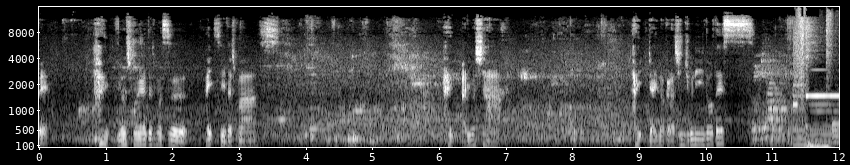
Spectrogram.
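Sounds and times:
faint distant voices: 0.0s - 11.3s.

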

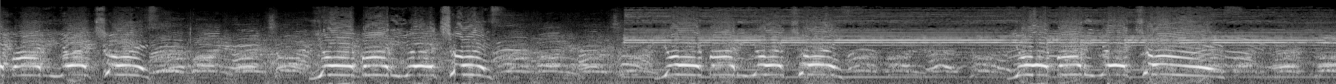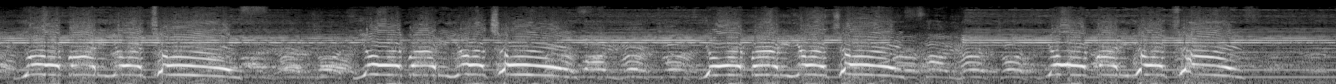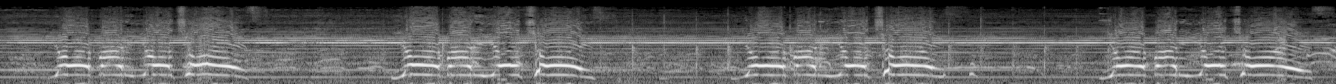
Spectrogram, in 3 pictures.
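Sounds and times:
crowd shouting: 0.0s - 40.0s
car horn long blast: 6.1s - 40.0s.

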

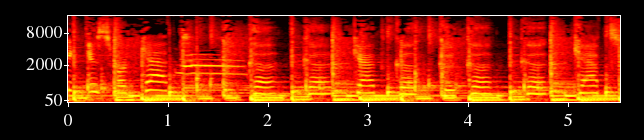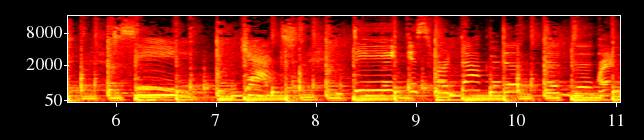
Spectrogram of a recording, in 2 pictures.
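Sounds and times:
upbeat children's music: 0.0s - 11.0s
cartoon cat meowing: 0.9s - 1.9s.

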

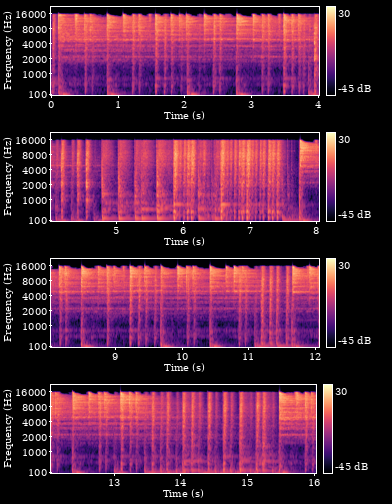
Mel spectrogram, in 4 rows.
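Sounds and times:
drum kit beat: 0.0s - 16.0s.

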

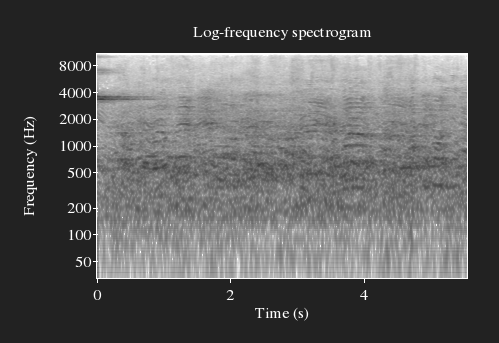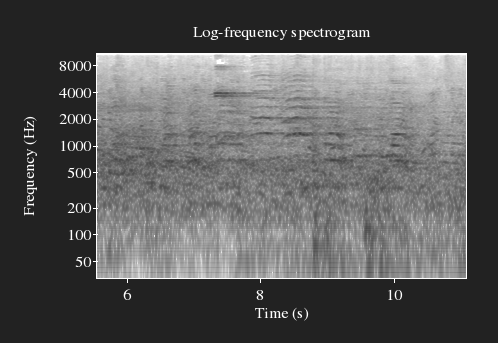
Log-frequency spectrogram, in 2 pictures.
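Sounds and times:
spectators talking in echoing gym: 0.0s - 11.0s.

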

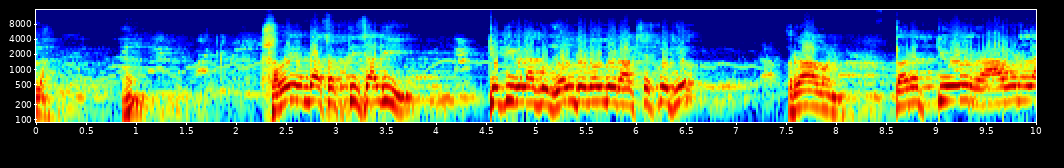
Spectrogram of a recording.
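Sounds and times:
man speaking into a microphone: 0.0s - 1.2s, 2.2s - 10.0s
faint higher voices: 0.0s - 10.0s.

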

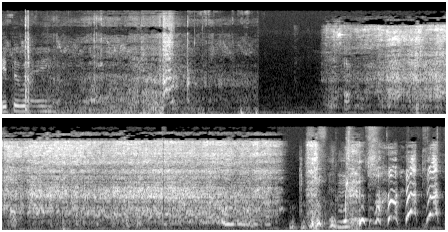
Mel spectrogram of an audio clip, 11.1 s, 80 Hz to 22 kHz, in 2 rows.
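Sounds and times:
noodle slurp: 4.0s - 9.2s.

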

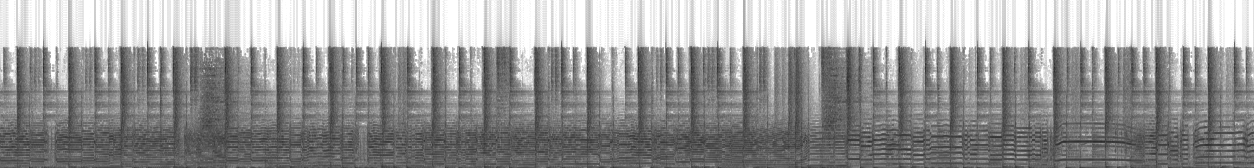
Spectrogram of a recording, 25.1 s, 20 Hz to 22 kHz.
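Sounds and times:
guitars playing melodic line: 0.0s - 25.0s
keyboard backing: 0.0s - 25.0s
steady drum beat: 0.0s - 25.0s.

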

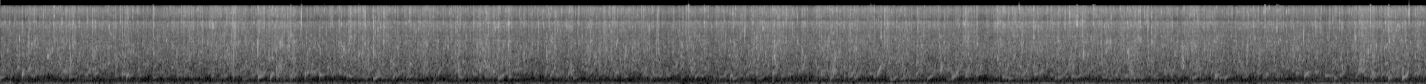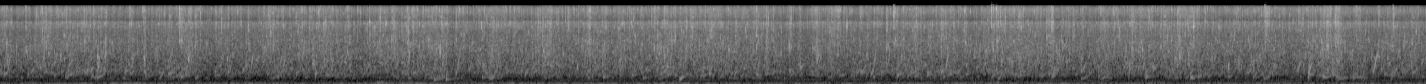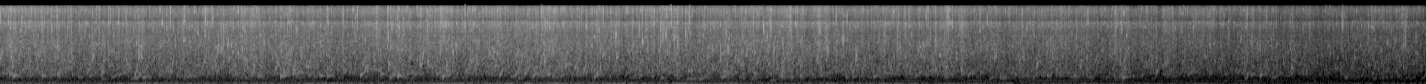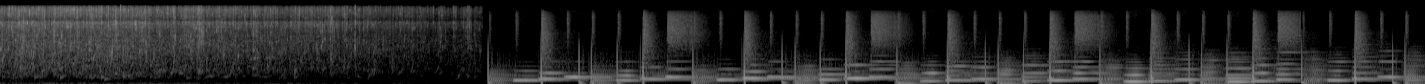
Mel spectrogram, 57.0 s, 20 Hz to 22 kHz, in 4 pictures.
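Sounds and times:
stream water babbling over stones: 0.0s - 47.6s.

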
